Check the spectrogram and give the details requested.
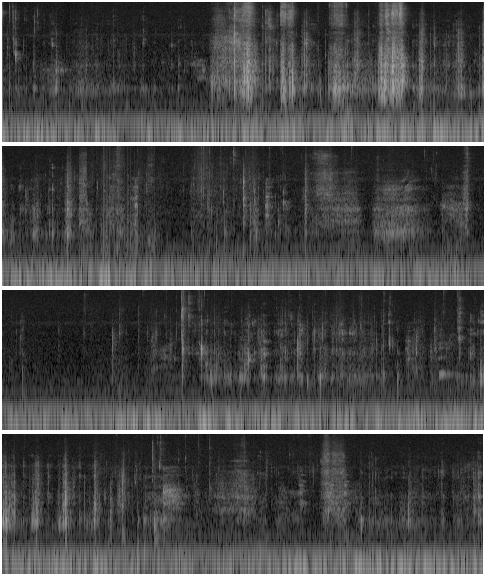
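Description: Close-miked chewing and biting of spicy bone-in chicken feet: irregular wet crunches and clicks, with a denser run of loud crunches a few seconds in, over a steady low hum.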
